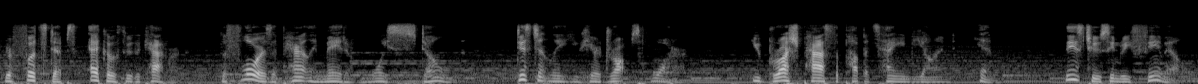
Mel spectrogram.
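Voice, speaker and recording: Man, horror story narration, highly animated pitch, suspenseful, theatrical, wry asides, muffled lo-fi recording. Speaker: narrator of an audio drama. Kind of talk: dramatic second-person horror story narration. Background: music.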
